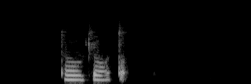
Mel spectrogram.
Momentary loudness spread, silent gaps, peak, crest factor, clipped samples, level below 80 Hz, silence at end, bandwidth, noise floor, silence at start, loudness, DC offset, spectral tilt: 9 LU; none; -12 dBFS; 20 dB; under 0.1%; -64 dBFS; 1.25 s; 6.8 kHz; under -90 dBFS; 0.6 s; -29 LUFS; under 0.1%; -8.5 dB/octave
